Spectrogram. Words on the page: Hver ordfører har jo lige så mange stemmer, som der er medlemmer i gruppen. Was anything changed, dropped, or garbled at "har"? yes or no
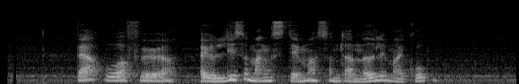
yes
